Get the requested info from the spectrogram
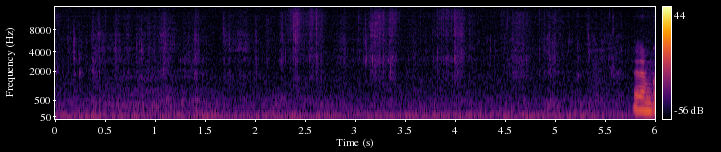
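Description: Round crackers being crushed by hand into a glass bowl: faint, irregular crunching and crackling as they break into crumbs.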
